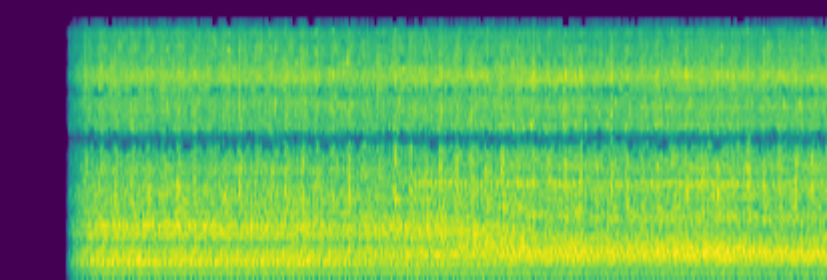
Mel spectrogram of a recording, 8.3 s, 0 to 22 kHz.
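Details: DeLorean, VIN 4534, at idle before an aftermarket exhaust kit was fitted: a sharp, even tick about three per second over the engine, from an exhaust leak.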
